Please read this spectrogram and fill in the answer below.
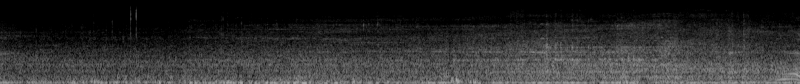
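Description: Low, steady rumble of road traffic, swelling over the last few seconds as a vehicle passes.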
